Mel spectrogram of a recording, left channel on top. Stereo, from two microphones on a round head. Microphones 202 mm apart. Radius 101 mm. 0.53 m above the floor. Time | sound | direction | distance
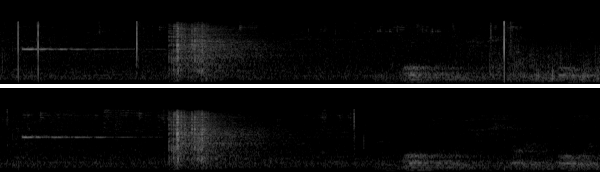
0.1 | a microwave | 5° right (ahead or behind) | 7.5 m
1.7 | crumpling | 20° right (ahead or behind) | 1.5 m
3.7 | a man speaking | 30° left (ahead or behind) | 8 m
